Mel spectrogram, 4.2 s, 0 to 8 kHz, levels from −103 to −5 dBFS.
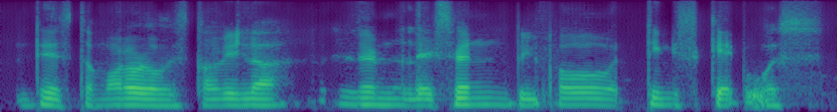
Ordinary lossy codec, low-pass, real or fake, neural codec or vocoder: none; none; fake; codec, 16 kHz, 1 kbps, X-Codec, HuBERT features, trained on general audio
